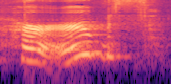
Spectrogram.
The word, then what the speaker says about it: herbs: this video is some herbs yes I pronounced it with an H because I am Canadian not french-canadian so some herbs that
